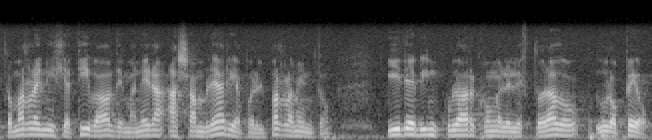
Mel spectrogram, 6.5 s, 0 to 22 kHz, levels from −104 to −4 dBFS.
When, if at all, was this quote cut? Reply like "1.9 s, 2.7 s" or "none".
none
